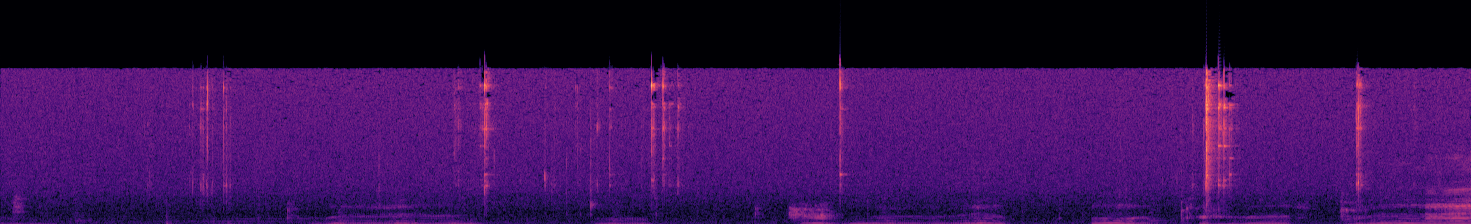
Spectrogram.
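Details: Indoors with a grumpy Belgian Malinois mix and a playful Karelian Bear Dog mix; repeated low warbling growls and grumbles in bursts of one to two seconds, with faint clicks and thumps between them.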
